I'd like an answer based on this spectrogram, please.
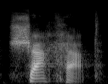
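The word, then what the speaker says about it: שחת: is a a uh segate noun accented on the first syllable shakat shakat is a place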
